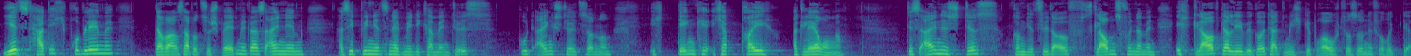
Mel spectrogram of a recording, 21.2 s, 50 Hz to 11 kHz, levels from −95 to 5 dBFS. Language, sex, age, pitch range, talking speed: German, female, 60-79, 120-190 Hz, 140 wpm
